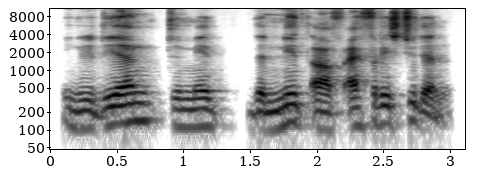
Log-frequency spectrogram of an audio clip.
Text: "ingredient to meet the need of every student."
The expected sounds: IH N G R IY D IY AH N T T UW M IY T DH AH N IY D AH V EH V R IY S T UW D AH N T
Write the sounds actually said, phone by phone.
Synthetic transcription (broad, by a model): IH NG G R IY D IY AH N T T UW M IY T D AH N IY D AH F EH F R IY S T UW D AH N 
